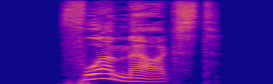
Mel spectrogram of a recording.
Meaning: second-person singular dependent present of vormerken
- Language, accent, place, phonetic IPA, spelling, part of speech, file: German, Germany, Berlin, [ˈfoːɐ̯ˌmɛʁkst], vormerkst, verb, De-vormerkst.ogg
